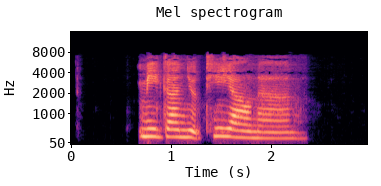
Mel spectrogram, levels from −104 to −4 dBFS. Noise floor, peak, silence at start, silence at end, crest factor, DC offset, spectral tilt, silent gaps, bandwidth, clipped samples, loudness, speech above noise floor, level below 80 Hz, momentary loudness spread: -86 dBFS; -2 dBFS; 0.7 s; 0.65 s; 20 dB; under 0.1%; -3 dB/octave; none; 8 kHz; under 0.1%; -18 LUFS; 67 dB; -64 dBFS; 11 LU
